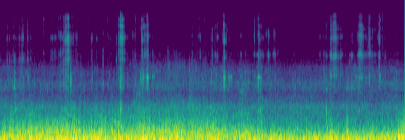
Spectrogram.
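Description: Wind buffeting the microphone as a steady low rumble, with small metallic clicks and jingles from a lipless rattle-bait lure and its treble hooks being worked loose by hand.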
